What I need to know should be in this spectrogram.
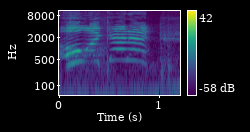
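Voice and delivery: very high, stretched squeal of realisation; excited kid. Retold or imitated. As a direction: imitate an awestruck kid, voice way up. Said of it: "And he's like".

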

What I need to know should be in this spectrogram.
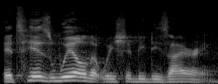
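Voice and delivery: usual speaking voice

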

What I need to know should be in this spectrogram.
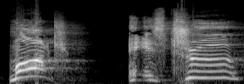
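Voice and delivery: high, loud mock telling-off; stern wife. Wife to husband after his show, imitated loud and stern. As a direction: bark the name, then stretch the admission.

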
